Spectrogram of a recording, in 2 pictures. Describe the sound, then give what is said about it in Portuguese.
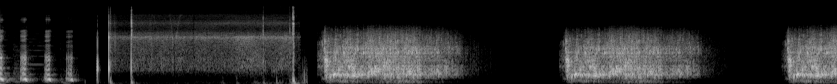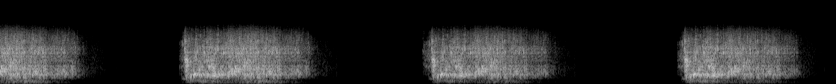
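After a brief electronic intro, water gushes from a Deca faucet in six loud, evenly spaced bursts, each lasting about a second and a half before cutting off into silence. “Por isso, se a sua torneira Deca estiver vazando, é porque você simplesmente esqueceu de fechar.”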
